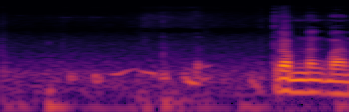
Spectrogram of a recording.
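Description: Speech: a few faint voice sounds with gliding pitch, then a man starts speaking loudly near the end.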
